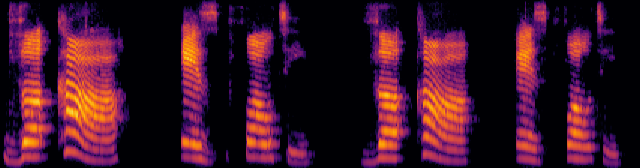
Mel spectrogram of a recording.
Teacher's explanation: Again, if you have a word ending in letter R in a sentence, if the next word in that sentence starts with a vowel letter, when reading that sentence or when speaking, you are expected to link the R to that vowel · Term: linking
